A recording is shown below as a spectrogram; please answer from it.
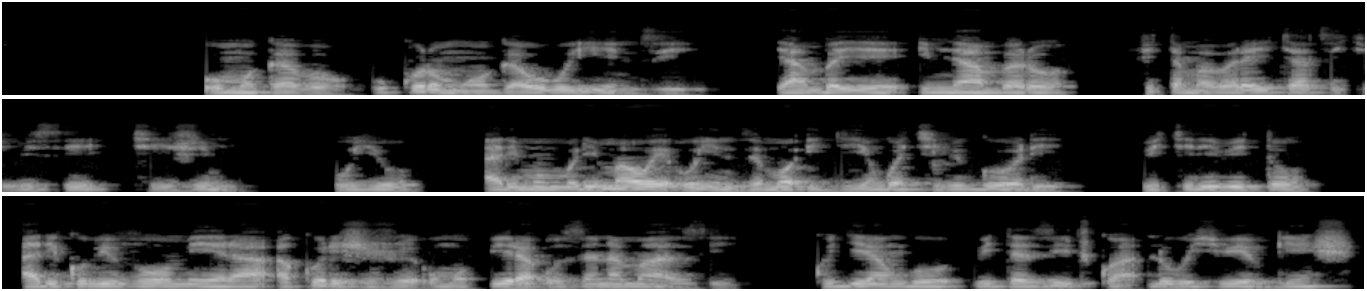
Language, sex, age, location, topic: Kinyarwanda, male, 25-35, Nyagatare, agriculture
